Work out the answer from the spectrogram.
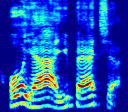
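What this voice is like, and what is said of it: Put-on Minnesota accent. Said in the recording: “can we get your best Minnesota send-off there?”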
